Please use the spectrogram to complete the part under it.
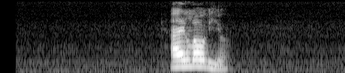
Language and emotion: Russian, positive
